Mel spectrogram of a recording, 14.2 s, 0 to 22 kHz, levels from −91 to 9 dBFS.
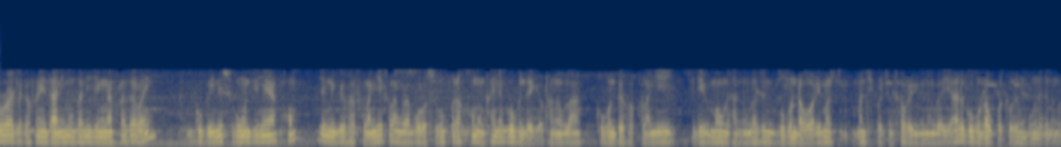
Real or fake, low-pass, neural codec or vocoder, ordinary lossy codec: real; 3.6 kHz; none; MP3, 24 kbps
